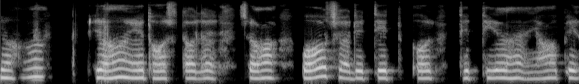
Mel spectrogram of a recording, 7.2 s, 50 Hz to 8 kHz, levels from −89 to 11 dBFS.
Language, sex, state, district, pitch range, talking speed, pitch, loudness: Hindi, female, Bihar, Araria, 255-275 Hz, 125 wpm, 260 Hz, -15 LUFS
